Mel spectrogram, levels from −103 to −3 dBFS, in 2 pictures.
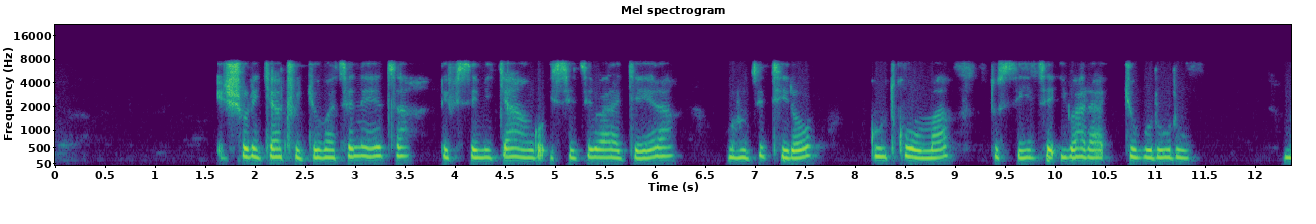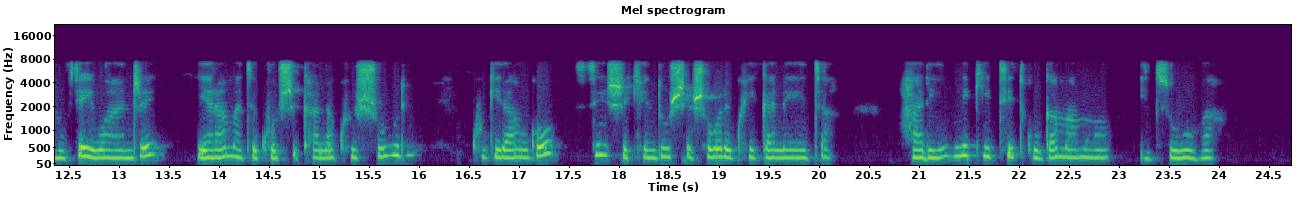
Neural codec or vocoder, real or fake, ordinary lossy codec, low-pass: none; real; Opus, 16 kbps; 7.2 kHz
